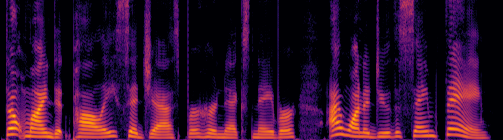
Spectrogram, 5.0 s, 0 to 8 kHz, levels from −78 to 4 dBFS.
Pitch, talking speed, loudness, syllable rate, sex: 215 Hz, 190 wpm, -19 LUFS, 4.2 syllables/s, female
